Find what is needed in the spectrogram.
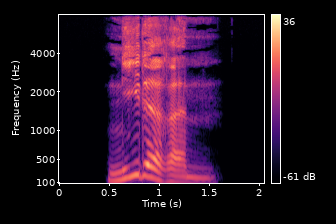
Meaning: strong dative masculine/neuter singular of nieder
- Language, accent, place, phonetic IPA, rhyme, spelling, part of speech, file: German, Germany, Berlin, [ˈniːdəʁəm], -iːdəʁəm, niederem, adjective, De-niederem.ogg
